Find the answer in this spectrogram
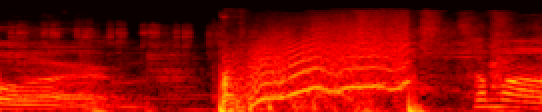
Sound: record scratches

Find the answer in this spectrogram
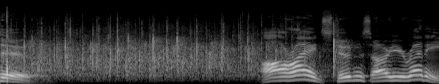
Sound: applause

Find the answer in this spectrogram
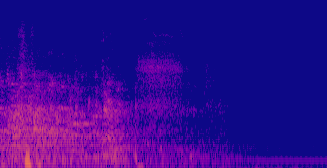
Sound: congregation laughing

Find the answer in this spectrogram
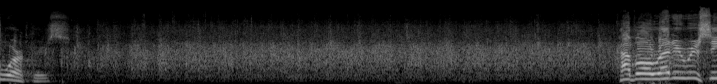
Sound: applause

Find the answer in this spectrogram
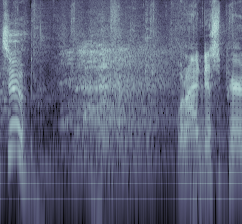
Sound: audience laughs

